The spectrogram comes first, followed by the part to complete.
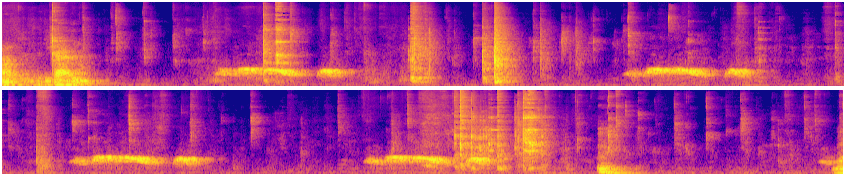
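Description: Spoons and chopsticks clicking and clinking against ceramic bowls during a meal. A short mid-pitched whine, about a second and a half long, comes four times a few seconds apart.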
